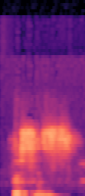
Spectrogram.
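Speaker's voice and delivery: acting out an impatient retort; exasperated. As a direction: push back in mild, high-pitched disbelief. Acted exasperated reply to receptionist.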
